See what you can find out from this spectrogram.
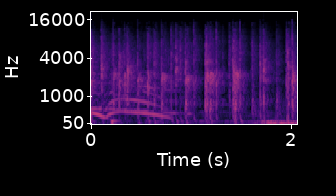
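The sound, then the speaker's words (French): Audience claps to greet a guest on a game show, with scattered sharp claps and short bursts of applause under people talking. “Un tonnerre d'applaudissements pour Zoé.”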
